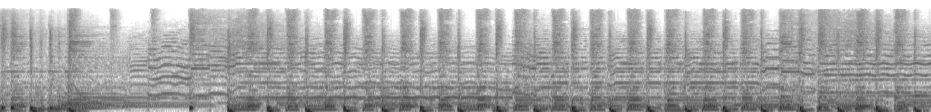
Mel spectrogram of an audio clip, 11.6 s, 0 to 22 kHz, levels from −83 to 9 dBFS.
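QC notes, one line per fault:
Throughout, block size mismatch (truncated): one processing stage hands over longer blocks than the following stage reads, so the tail of every block is dropped before it reaches the output. Each cut leaves a small discontinuity, and because the cuts recur at a steady 100 Hz they fuse into a constant buzz under the audio. So little is discarded per block that the sound plays at effectively 1.0x speed, with its pitch unchanged.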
